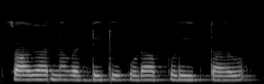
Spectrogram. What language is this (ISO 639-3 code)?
tel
